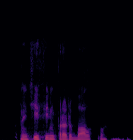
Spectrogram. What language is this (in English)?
Russian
